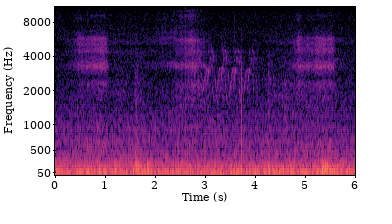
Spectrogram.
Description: This is just a fun quick two minute video of PorkChop and Petunia the KuneKune pigs taking a nap! They make such funny snoring sounds!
